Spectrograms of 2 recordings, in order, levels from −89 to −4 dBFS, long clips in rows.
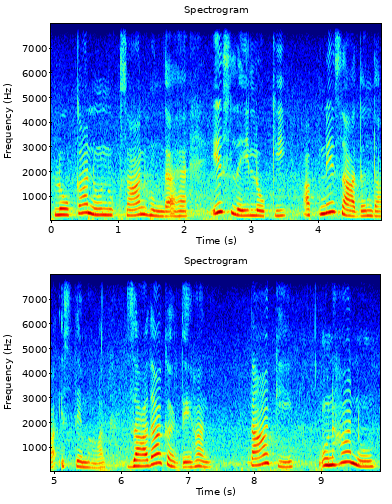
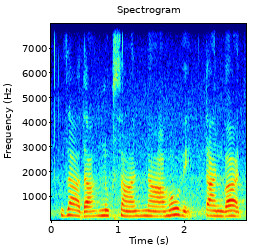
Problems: none marked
